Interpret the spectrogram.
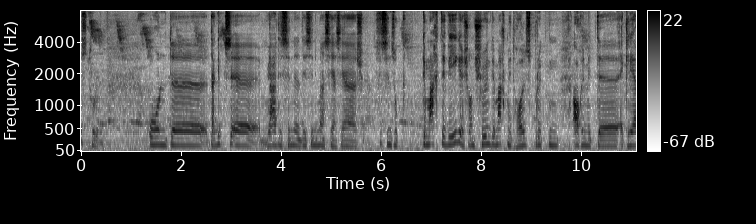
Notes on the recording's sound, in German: in dieser Episode, die am Hafen von Las Galletas im Süden Teneriffas aufgezeichnet wurde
